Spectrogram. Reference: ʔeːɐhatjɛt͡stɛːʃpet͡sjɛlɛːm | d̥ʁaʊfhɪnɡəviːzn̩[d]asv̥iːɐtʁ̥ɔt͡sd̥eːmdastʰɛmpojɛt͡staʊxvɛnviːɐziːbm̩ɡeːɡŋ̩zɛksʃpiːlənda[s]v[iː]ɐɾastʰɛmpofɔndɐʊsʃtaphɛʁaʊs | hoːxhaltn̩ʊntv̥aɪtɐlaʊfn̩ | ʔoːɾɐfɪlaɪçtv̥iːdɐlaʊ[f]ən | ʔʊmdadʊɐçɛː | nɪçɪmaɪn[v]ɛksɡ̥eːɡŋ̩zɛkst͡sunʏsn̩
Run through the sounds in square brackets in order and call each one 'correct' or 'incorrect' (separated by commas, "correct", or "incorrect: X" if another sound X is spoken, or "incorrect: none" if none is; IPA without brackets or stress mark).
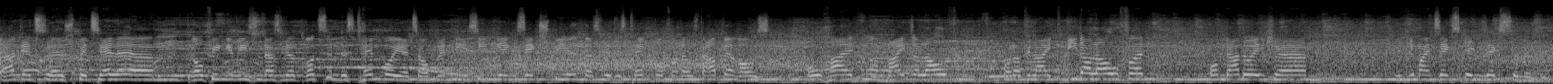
correct, correct, correct, correct, incorrect: z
